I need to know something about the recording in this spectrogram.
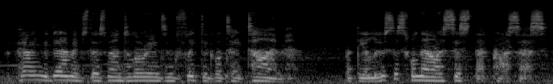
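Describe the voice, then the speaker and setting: Actress as a low-voiced, grave Jedi master. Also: female voice, fairly quick, soft background music, natural voice, rough recording. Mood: grave, urgent. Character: grave, composed female Jedi master commanding a mission. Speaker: Jedi leader character in a video game. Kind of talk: formal dramatic mission briefing.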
